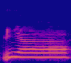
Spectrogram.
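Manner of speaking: high, sing-song call of the dog's name. Real, not acted. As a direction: call her in a lilting voice. Calling the dog.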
